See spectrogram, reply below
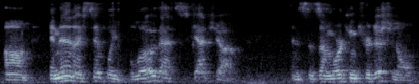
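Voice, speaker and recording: A man's voice: mid-range voice, expressive, a bit bright. Man on a video call, muffled. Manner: thoughtful, halting restarts. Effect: heard over a video call. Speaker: illustrator. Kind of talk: walking through his artwork. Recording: muffled video call audio with faint hiss.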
